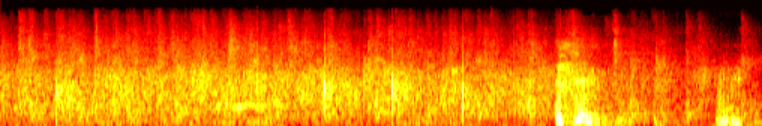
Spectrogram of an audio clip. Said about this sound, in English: Amen? Can you clap about that?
